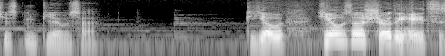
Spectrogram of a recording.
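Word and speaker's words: gyoza: Zoe goes to town on some guoza.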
